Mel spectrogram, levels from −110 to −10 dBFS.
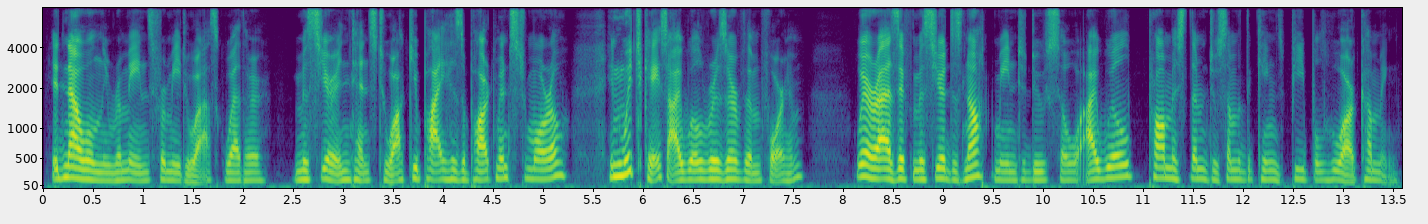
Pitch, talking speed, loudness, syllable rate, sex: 150 Hz, 210 wpm, -21 LUFS, 5.5 syllables/s, female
